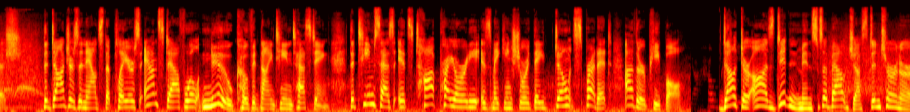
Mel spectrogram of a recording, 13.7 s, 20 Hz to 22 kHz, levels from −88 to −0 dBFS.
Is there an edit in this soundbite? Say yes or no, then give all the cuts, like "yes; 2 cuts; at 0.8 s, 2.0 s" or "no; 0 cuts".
yes; 3 cuts; at 3.0 s, 9.4 s, 12.3 s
